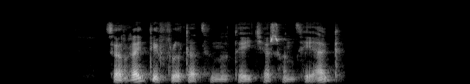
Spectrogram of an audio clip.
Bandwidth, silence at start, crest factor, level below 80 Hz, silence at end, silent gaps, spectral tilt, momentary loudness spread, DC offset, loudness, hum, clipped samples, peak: 7.8 kHz; 1.05 s; 26 dB; -70 dBFS; 1.3 s; none; -4 dB/octave; 11 LU; under 0.1%; -24 LUFS; none; under 0.1%; -2 dBFS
